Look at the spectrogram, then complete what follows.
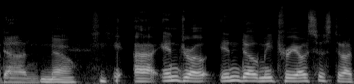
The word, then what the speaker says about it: endometriosis: years ago it did not done no indro endometriosis did i pronounce that correctly yes can you can you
